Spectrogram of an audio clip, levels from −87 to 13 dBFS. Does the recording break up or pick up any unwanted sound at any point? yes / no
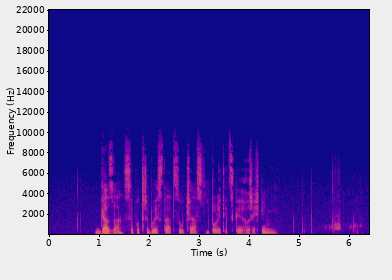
yes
